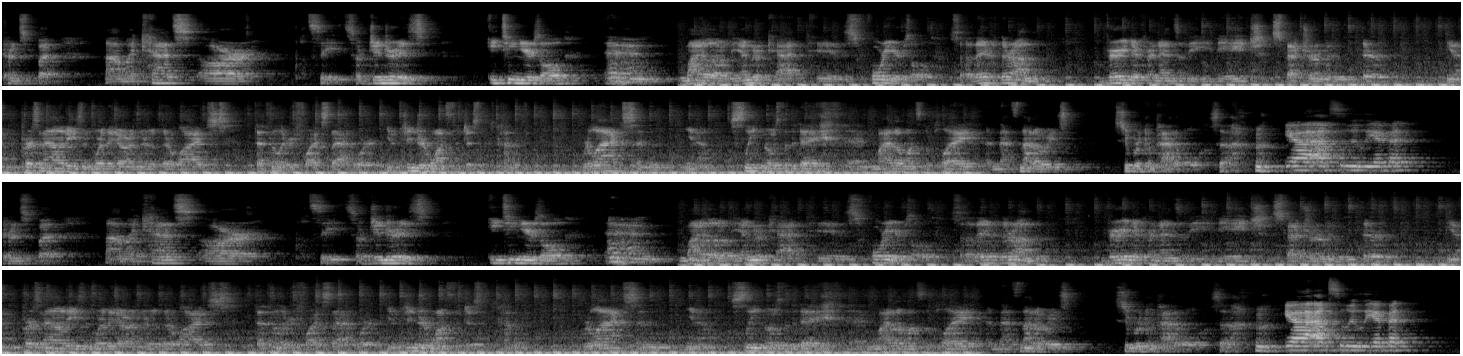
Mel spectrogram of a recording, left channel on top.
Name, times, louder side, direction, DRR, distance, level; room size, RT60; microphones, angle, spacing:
voice 1, 0.0-2.6 3.1-4.2 4.9-5.7 6.0-6.5 6.8-10.4 11.0-13.9 14.4-19.9 20.4-25.3 25.7-27.3, left 2 dB, 65° left, 2 dB, 0.7 m, -28 dB
voice 2, 6.1-6.4 11.0-11.1 27.4-28.5, right 3 dB, 50° right, 4 dB, 0.5 m, -23 dB
sound 1, 6.8-24.4, equal, 10° left, 0.7 m, -27 dB
6.1 x 2.4 x 2.2 m, 0.86 s
head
